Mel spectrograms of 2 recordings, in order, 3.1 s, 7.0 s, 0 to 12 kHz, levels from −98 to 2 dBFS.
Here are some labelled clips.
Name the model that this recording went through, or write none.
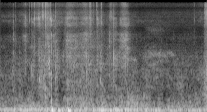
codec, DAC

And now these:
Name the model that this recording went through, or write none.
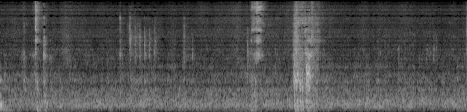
codec, HILCodec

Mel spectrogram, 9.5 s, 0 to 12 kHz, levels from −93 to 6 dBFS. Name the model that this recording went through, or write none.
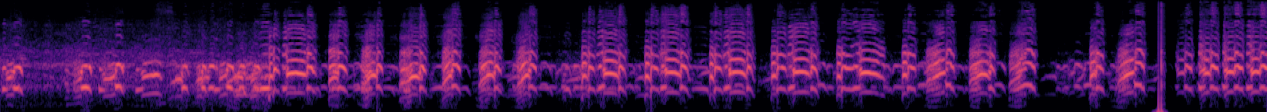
vocoder, BigVGAN v2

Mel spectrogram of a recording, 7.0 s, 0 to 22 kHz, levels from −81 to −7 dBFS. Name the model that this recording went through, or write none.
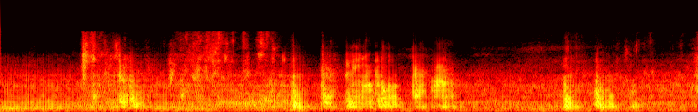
vocoder, WaveNeXt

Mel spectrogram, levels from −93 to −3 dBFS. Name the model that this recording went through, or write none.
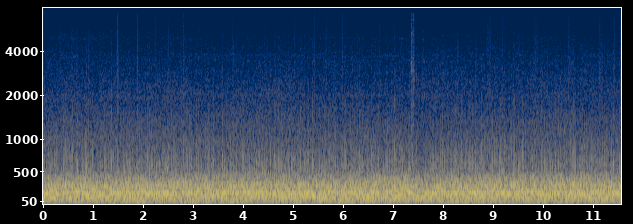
none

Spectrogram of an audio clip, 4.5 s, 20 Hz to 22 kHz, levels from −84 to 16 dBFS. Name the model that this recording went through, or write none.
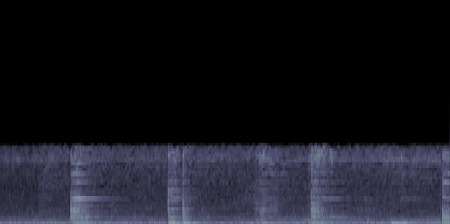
none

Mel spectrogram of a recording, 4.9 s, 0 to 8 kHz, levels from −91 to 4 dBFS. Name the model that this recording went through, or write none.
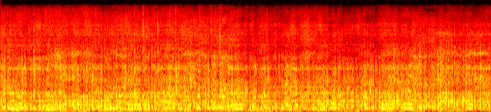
codec, SNAC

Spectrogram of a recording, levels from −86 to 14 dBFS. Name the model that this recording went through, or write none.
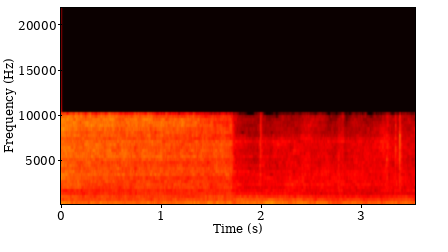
none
